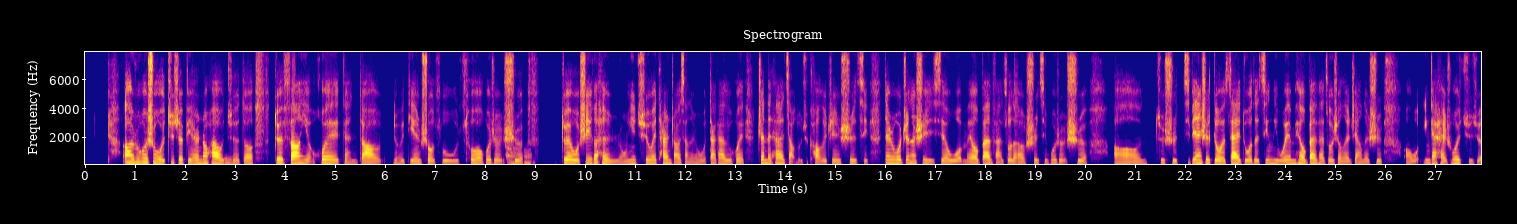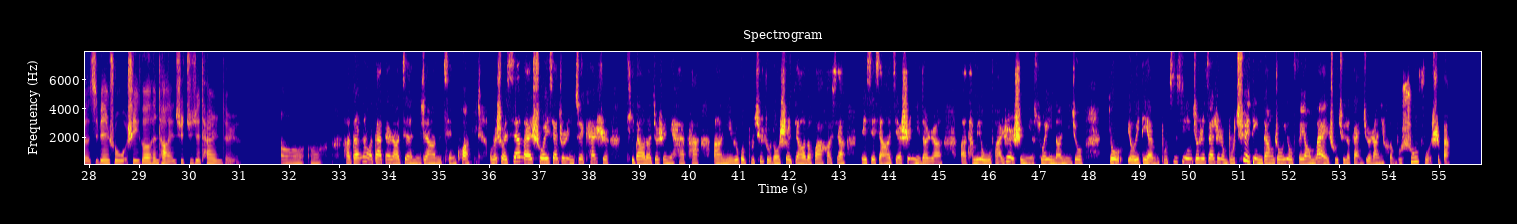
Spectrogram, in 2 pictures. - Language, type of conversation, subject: Chinese, advice, 你因为害怕被拒绝而不敢主动社交或约会吗？
- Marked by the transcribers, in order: laughing while speaking: "没有"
